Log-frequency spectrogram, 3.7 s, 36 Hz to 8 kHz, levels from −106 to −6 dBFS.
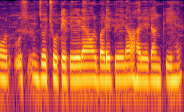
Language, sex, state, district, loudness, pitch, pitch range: Hindi, female, Chhattisgarh, Raipur, -16 LUFS, 170 Hz, 170-175 Hz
